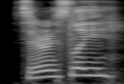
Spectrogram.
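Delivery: high incredulous seriously; you can't believe it; disbelief. Real, not acted. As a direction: reactor reacting in disbelief to the story. Reactor disbelieving the story.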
